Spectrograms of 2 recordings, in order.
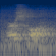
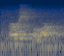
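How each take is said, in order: No difference in how they are said.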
